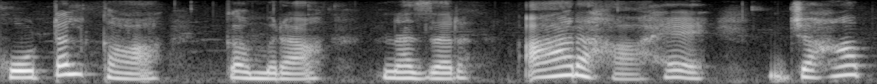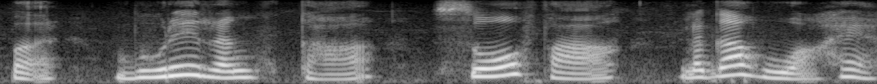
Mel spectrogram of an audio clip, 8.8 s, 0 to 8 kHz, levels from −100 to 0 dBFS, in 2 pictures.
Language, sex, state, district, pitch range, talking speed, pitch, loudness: Hindi, female, Himachal Pradesh, Shimla, 210-290 Hz, 110 wpm, 240 Hz, -17 LUFS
